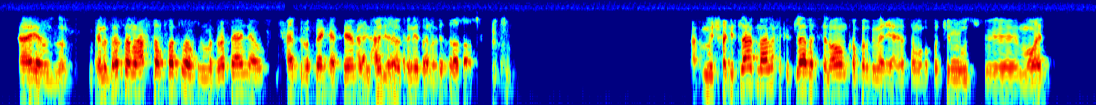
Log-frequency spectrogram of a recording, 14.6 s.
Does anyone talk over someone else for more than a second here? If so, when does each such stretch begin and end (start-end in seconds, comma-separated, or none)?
4.8-6.1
